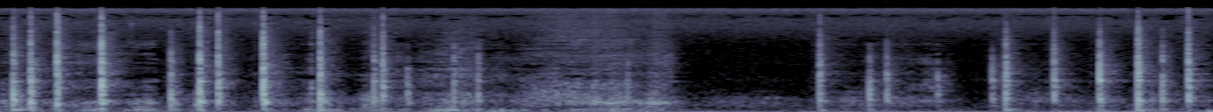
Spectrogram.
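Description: Long nails tap on a cardboard tissue box in quick, uneven bursts of short, dry clicks with a bright edge. A softer, scratchy rustle fills the brief gap between the bursts. Each tap stops almost at once, with no ring.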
